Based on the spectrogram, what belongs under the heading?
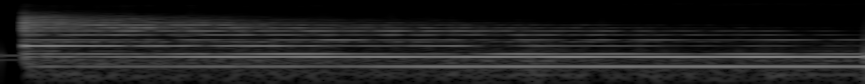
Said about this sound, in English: In Samoa's capital, Apia, church bells ring out to welcome the faithful to worship.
